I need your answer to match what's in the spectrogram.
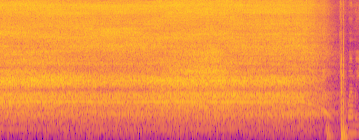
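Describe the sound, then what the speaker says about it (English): A hair dryer blows with a steady, loud whooshing roar close by, then switches off abruptly near the end with a short thud. "I'm going to just show you with the dryer"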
